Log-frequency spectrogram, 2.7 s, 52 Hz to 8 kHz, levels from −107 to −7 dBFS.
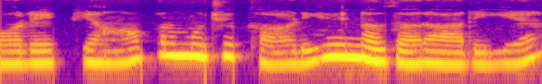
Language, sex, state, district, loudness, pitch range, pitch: Urdu, female, Uttar Pradesh, Budaun, -14 LUFS, 180-265 Hz, 195 Hz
